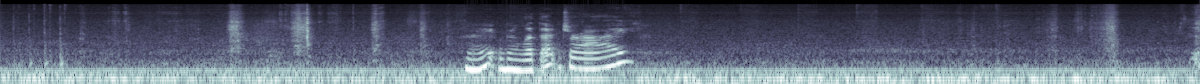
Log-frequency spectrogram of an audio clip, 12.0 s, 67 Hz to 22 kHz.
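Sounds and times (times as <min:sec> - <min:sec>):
low hum and rumble: 0:00.0 - 0:12.0.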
